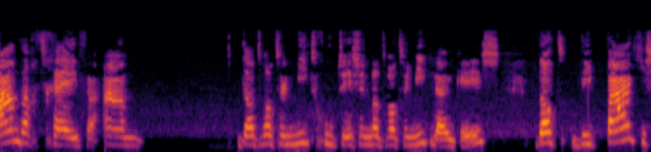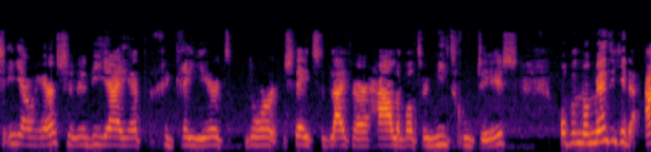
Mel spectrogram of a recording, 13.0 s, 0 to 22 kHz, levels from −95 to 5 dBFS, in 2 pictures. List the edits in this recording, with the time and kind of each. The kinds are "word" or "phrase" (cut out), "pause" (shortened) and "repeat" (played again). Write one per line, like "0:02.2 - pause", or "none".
none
